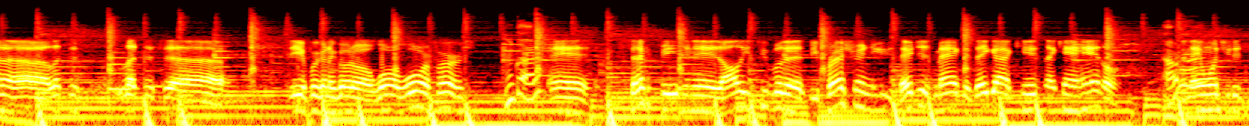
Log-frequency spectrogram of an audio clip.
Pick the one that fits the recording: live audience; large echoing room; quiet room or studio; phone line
phone line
